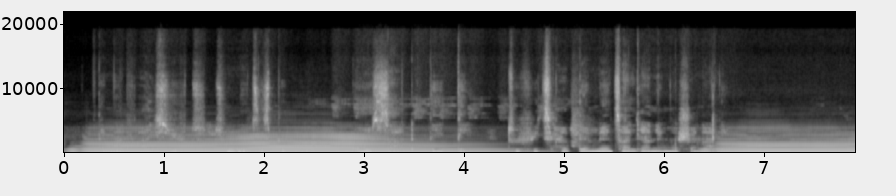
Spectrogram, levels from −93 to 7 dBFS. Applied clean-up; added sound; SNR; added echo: none; Wind instrument, woodwind instrument; -4 dB; none.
